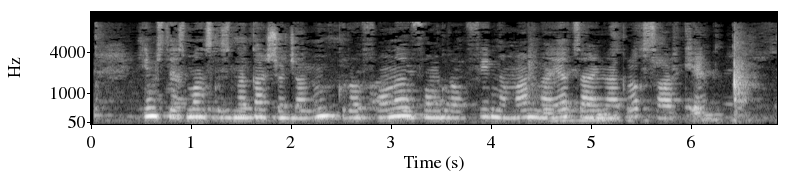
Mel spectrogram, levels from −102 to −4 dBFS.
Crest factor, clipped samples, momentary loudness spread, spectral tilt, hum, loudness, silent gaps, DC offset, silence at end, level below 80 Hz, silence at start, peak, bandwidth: 22 dB; under 0.1%; 11 LU; -4.5 dB/octave; none; -22 LUFS; none; under 0.1%; 0.2 s; -58 dBFS; 0.05 s; 0 dBFS; 11.5 kHz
